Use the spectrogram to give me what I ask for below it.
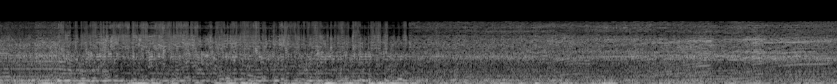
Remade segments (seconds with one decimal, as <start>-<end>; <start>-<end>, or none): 0.6-4.1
